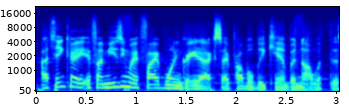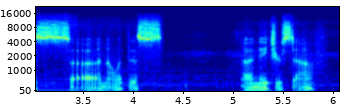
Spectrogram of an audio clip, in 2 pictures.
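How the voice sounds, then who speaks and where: A man's voice: medium pitch, big pitch swings, a little fast, pushed and bright, soft background music. Laid-back male game streamer. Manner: laid-back, chatty, reads chat aloud and answers. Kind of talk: casual livestream chat while playing.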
